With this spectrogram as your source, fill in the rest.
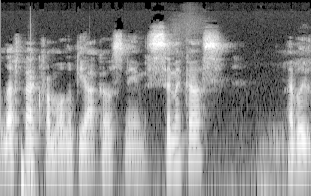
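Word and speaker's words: Tsimikas: back from olympiakos named simekas i believe the t is silent in greek yeah so he is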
